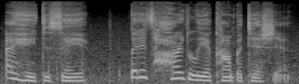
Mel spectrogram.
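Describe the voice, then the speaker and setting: A woman's voice: fairly low pitch, animated, brisk, slight background noise, natural voice. An actress playing a blunt, skeptical townswoman gossiping matter-of-factly in a video game. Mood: doubtful. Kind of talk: scripted video game dialogue.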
